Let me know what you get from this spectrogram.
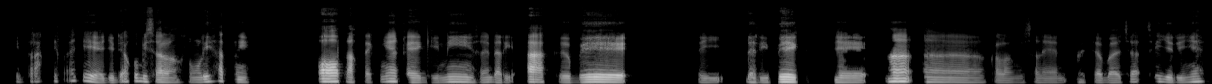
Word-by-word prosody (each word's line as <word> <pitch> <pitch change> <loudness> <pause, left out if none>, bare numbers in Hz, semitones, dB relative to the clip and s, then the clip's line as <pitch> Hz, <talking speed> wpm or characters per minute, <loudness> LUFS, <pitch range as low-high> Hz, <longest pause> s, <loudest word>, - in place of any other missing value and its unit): interaktif - - -16
aja 170 -1 -13
ya, 100 - -2
jadi 100 - -8
aku 150 - -7
bisa 120 -4 -4
langsung 100 +1 -9
lihat 130 +2 -4
nih. 105 - -4 0.8
Oh 135 0 +10
prakteknya 110 +4 -4
kayak 100 -1 -2
gini, 100 +4 -7 0.2
misalnya 105 +2 -11
dari 95 -1 -9 0.2
A 115 -1 +7
ke 100 -1 -6
B. 100 +3 -12 1.2
I 95 0 -11 0.3
dari 100 -1 -6
B - - -9 0.2
ke - - -48 0.2
C - - -59 0.5
heeh, 135 -5 +3 0.5
kalau 95 0 -12
misalnya 95 0 -17 0.2
baca-baca 95 +1 -10 0.2
sih 135 - -14
jadinya, 105 +4 -6
105 Hz, 145 wpm, -24 LUFS, 95-115 Hz, 1.2 s, Oh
